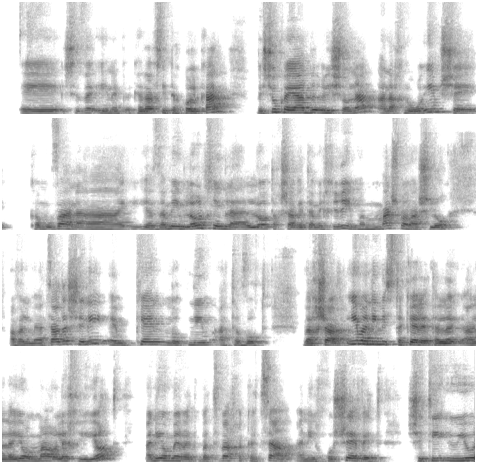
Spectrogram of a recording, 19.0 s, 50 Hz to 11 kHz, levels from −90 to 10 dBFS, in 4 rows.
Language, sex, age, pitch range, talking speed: Hebrew, female, 30-49, 185-245 Hz, 145 wpm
